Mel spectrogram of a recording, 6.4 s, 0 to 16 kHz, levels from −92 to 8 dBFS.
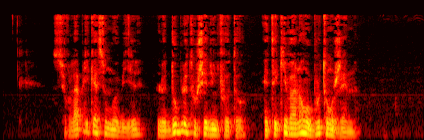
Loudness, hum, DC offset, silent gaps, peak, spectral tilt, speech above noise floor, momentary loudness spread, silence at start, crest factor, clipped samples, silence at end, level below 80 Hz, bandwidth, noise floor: -28 LUFS; none; under 0.1%; none; -10 dBFS; -5 dB/octave; 42 dB; 13 LU; 0.8 s; 18 dB; under 0.1%; 1 s; -50 dBFS; 11.5 kHz; -69 dBFS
